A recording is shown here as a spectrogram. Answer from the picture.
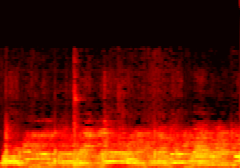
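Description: Children's voices: high-pitched, excited calling and chatter, with several voices overlapping.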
